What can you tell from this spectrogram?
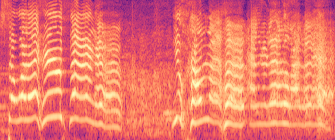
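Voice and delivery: hammed-up high, distorted therapist voice; weird-talking therapist. Therapist reflecting back to despairing client, exaggerated weird voice. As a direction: smear the counselling talk into high, odd noises. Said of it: "going to a therapist like that".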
